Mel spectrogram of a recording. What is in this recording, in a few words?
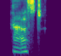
"hast", Indian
